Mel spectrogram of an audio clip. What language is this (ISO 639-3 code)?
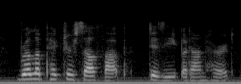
eng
